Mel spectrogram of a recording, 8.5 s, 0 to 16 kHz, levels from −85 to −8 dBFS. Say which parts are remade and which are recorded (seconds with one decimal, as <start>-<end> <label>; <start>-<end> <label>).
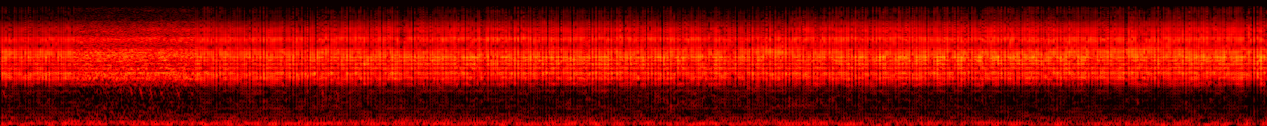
0.0-0.5 remade; 0.5-1.3 recorded; 1.3-8.5 remade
